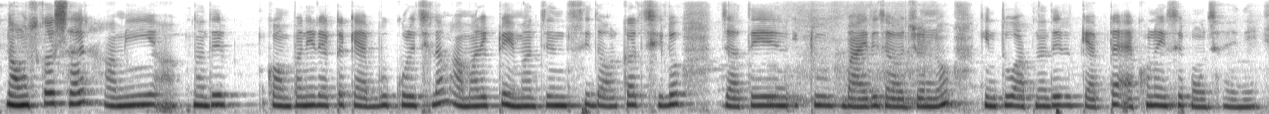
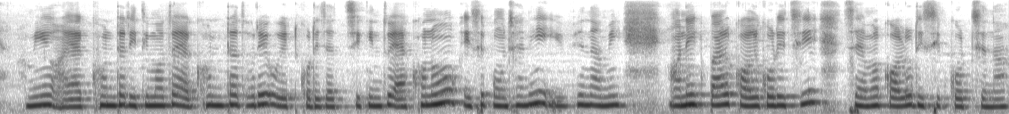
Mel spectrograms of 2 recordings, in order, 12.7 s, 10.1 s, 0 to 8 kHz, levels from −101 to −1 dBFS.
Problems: constant background noise, background conversations at intervals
